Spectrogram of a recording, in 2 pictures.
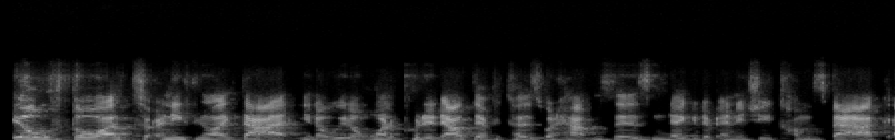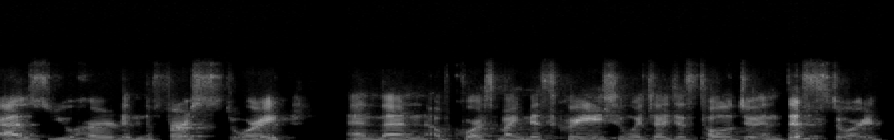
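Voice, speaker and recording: A woman's voice: low-pitched, a bit bright. A middle-aged woman talking casually about spiritual ideas, telling personal stories and repeating phrases for emphasis. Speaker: spiritual talk host. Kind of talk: casual spiritual talk to camera. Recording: dull lo-fi sound.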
